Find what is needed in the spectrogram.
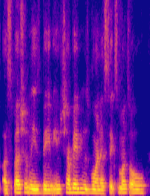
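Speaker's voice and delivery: ordinary talk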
